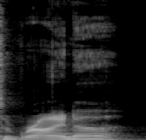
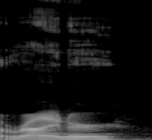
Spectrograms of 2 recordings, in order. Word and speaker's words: Reiner: It's Reina, not Reiner.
